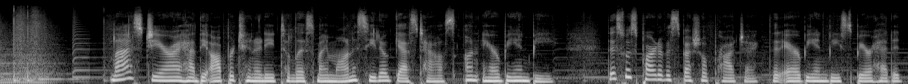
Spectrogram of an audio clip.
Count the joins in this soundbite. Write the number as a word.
one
